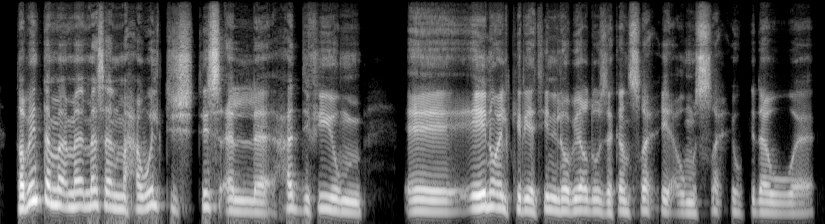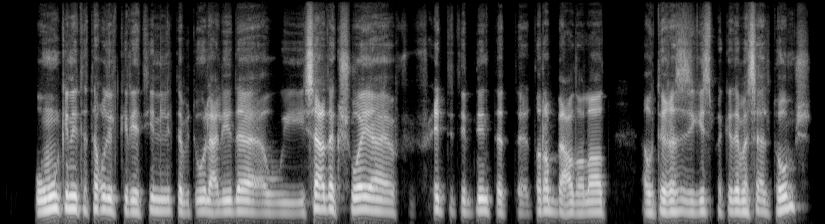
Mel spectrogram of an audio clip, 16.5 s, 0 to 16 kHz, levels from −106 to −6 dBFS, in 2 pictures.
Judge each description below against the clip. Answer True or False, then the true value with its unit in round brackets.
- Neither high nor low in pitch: True (145 Hz)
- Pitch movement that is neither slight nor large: True (3.6 semitones)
